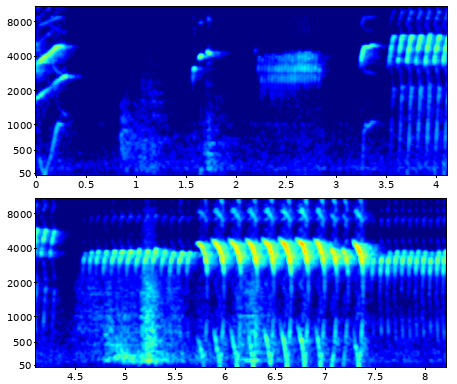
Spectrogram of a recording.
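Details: Pure white canary song begins with scattered short notes and pauses, then builds into sustained buzzy trills and a fast, regular series of bright chirps toward the end.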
